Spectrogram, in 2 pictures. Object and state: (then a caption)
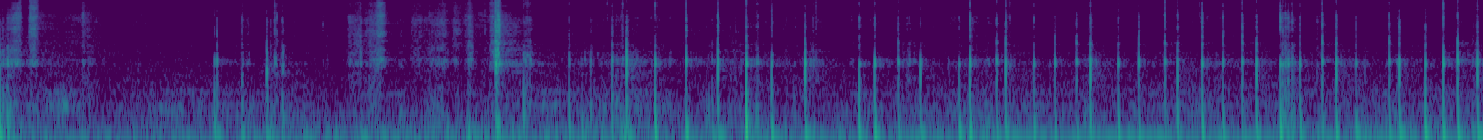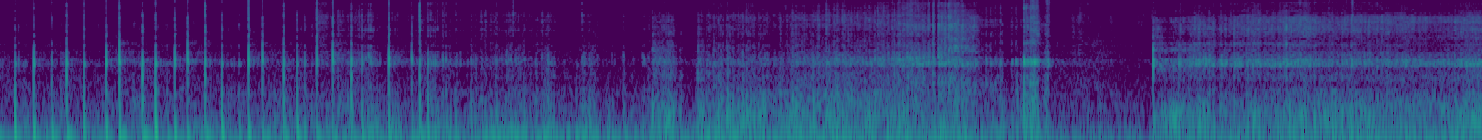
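Cardboard toilet paper tube. An empty, hollow cardboard toilet roll tube is held in both hands close to the microphone and scratched and tapped with long nails. Rapid, dense dry taps and scratchy rasps run almost continuously over a low rumble. After about ten seconds, the tapping thins into a steadier, softer scraping, broken by a brief pause.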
